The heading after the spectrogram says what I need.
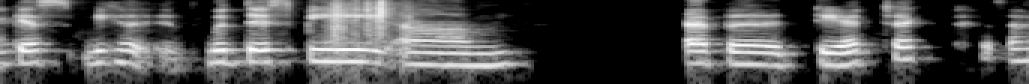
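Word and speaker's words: epideictic: He's just saying, I guess, obvious things, but I guess because would this be epidietic?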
